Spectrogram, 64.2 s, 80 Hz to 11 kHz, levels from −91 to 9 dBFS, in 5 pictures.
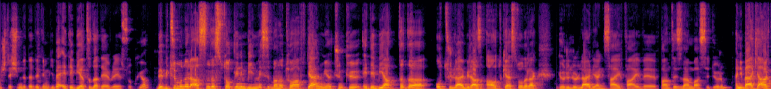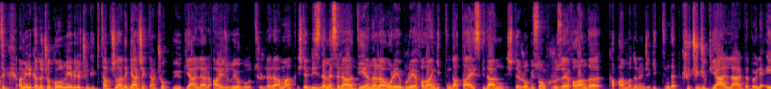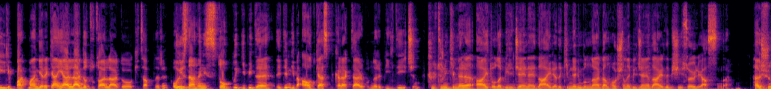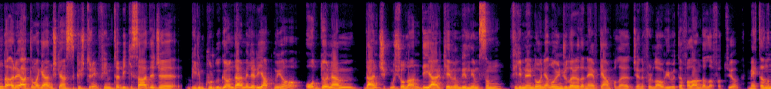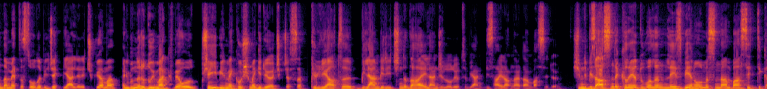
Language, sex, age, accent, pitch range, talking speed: Turkish, male, 40-59, native, 110-155 Hz, 170 wpm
